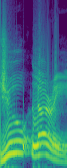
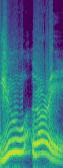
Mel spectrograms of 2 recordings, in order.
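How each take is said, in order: No difference in how they are said.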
